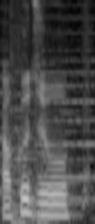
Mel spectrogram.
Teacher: accented, so can stay the accent only on the first mora, on the ju itself, not on the long vowel · the 6, Rokuju, is one of those that keeps the accent of Ju.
